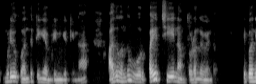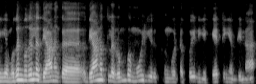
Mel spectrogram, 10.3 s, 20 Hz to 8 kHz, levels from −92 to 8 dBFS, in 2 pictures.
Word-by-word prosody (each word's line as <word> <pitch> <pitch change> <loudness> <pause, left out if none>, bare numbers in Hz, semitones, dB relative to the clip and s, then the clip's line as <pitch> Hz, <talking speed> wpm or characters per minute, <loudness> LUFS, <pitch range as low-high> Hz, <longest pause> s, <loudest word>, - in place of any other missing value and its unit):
முடிவுக்கு 145 +1 +1
வந்துடீங்க 115 0 -7
அப்டின் 185 +1 -5
கேட்டீங்கனா, 185 -1 -15 0.6
அது - - -2
வந்து 130 +7 -7 0.2
ஒரு 115 - -5
பயிற்சியை 175 -7 +3
நாம் 100 -3 -9
தொடங்கவேண்டும். 95 -3 -8 0.5
இப்ப 135 +1 +4
நீங்க 140 +1 +2
முதன் 180 +5 +6
முதல்ல 185 +2 +6
தியானத்த 145 0 +3 0.5
தியானத்துல 165 0 +4
ரொம்ப 170 +6 -3
மூழ்கி 160 0 -5
இருக்குறவங்கட்ட 125 -5 -12
போய் 150 +1 -1
நீங்க 110 -3 -9
கேட்டீங்க 125 -1 -5
அப்டின்னா, 100 +1 -9
145 Hz, 135 wpm, -23 LUFS, 120-170 Hz, 0.6 s, முதன்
